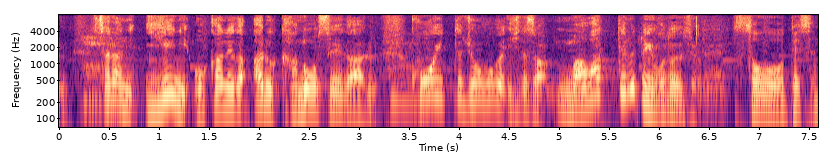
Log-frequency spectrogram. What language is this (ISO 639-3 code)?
jpn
